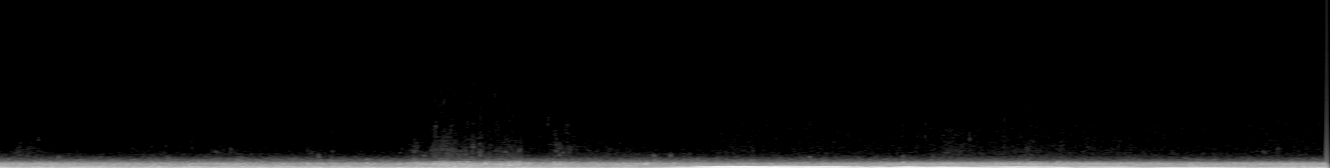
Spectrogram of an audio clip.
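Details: One deep whale moan rises out of steady underwater rumble after a quiet start. It holds as a long, layered, resonant groan for several seconds before fading.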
